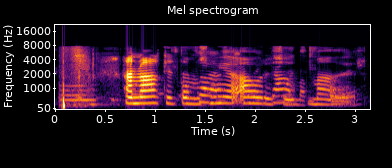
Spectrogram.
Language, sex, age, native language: Icelandic, female, 13, Icelandic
